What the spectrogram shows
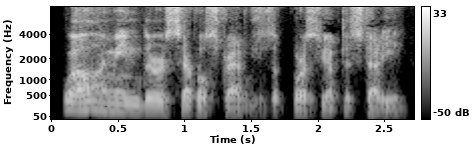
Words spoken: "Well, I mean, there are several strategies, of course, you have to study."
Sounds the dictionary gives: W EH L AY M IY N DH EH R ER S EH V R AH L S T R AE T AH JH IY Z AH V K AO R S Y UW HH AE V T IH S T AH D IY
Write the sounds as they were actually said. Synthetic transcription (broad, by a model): W EH L AY M IY N DH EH R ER S EH V R L S T R AE T AH JH IY Z AH V K AO R S Y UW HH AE F T IH S T AH D IY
